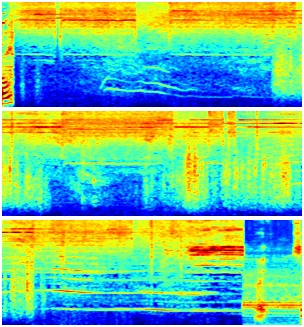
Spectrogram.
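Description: Cordless drill running as it bores pilot holes into a wooden deck railing: a steady, hissing whir with a motor whine that falls in pitch early on and later holds steady. It cuts off suddenly about a second before the end.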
